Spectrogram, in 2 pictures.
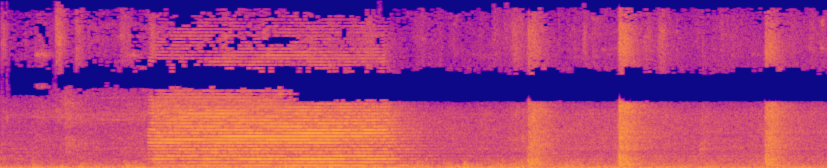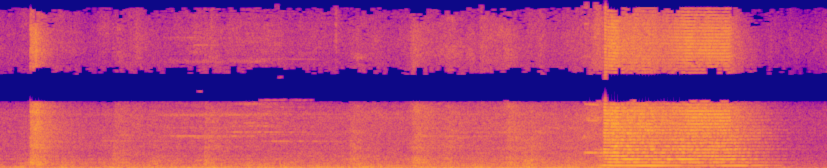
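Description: Moving train rumbling, with two horn blasts: one about a second in lasting around two seconds, and a louder, shorter one near the end. In between, the wheels clack over rail joints in pairs.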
